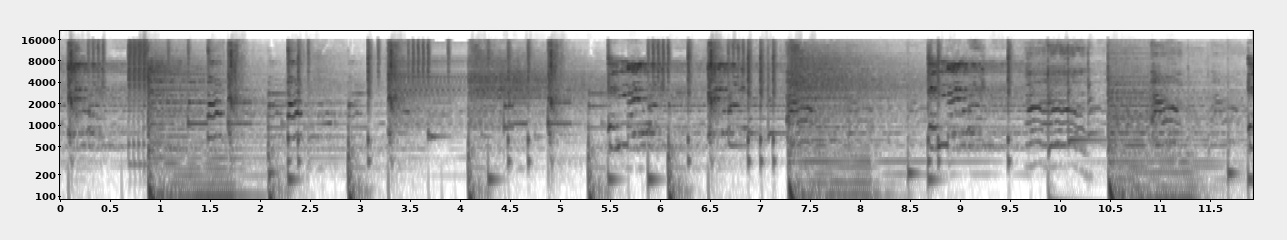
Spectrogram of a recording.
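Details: Loud electronic hip hop track with heavy bass drops and drum hits, with no animal sound audible.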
